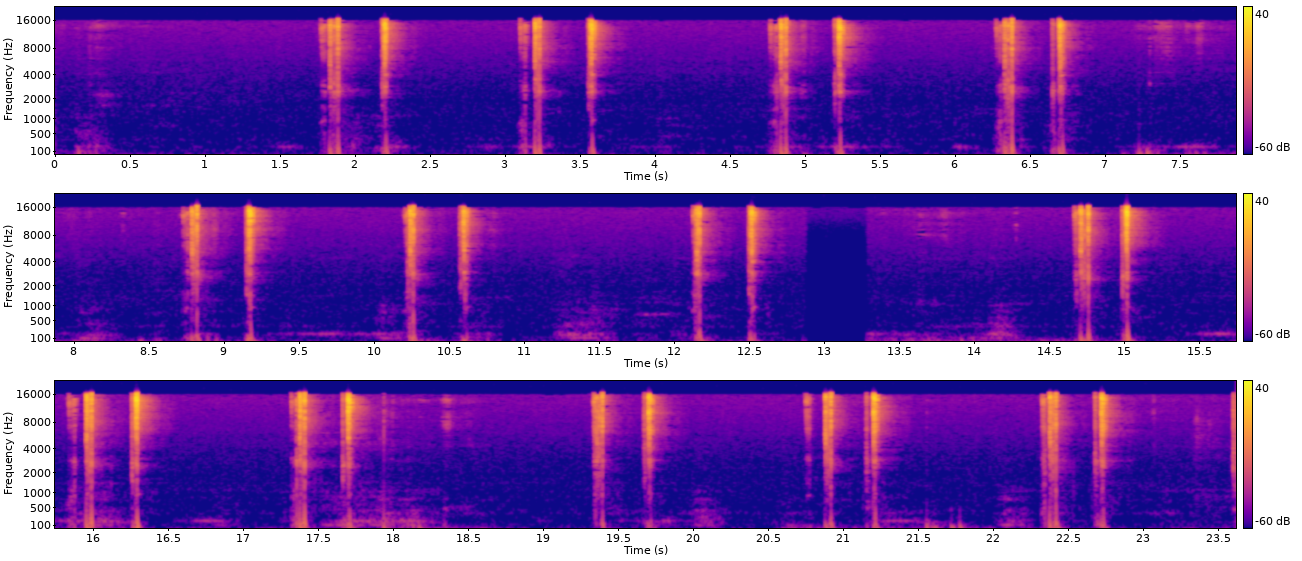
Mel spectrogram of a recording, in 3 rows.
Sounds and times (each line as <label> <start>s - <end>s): Scissor/Snips Cutting 6.3s - 6.8s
